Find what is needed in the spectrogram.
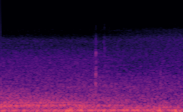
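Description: Steady outdoor background noise: a low rumble under an even hiss, with a faint click about a second in.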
